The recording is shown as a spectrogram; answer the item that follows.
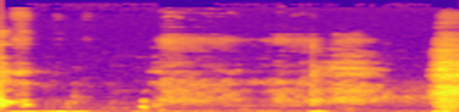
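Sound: person imitating snoring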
